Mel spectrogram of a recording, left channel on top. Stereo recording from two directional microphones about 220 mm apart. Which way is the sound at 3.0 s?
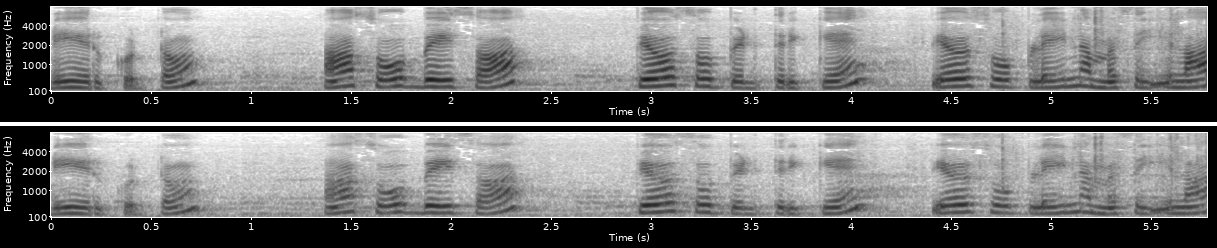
15° left (ahead or behind).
